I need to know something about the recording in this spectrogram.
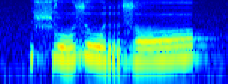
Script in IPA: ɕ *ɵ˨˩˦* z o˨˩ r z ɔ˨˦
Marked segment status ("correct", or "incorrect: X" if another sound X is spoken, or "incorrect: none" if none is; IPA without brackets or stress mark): incorrect: o˨˩˦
